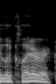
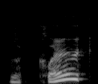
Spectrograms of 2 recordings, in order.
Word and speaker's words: Leclerc: Leclerc, who's now got, I always say this guy's name wrong. Leclerc. Leclerc? Leclerc. Okay. Something. There's no I in there, and it's throwing me off because I feel like there should be.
